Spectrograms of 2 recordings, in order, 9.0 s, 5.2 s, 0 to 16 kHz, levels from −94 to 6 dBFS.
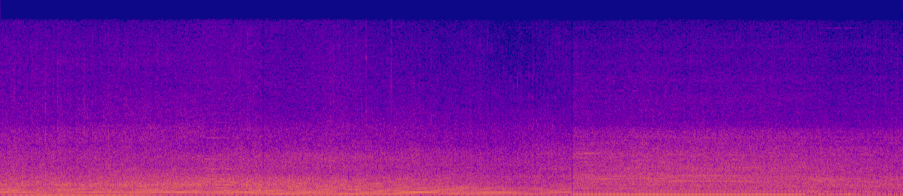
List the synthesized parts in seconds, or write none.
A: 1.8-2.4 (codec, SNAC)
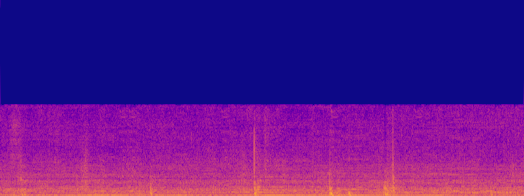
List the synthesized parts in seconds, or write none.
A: 0.0-5.2 (codec, SNAC)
